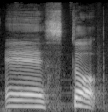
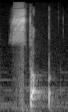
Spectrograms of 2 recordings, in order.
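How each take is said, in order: First: An extra vowel sound comes before the word. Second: The word starts directly with the s sound. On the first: The speaker calls it wrong. "we don't say" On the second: The speaker calls it right. "It's stop"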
